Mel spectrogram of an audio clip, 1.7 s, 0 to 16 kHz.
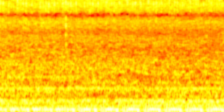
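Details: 2007 Mustang GT with Coyote V8 swap, first start, no control pack, about 104°F ambient: steady, smooth deep idle with no misses while the A/C compressor is engaged and blowing cold as before the swap; normal idle under A/C load.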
